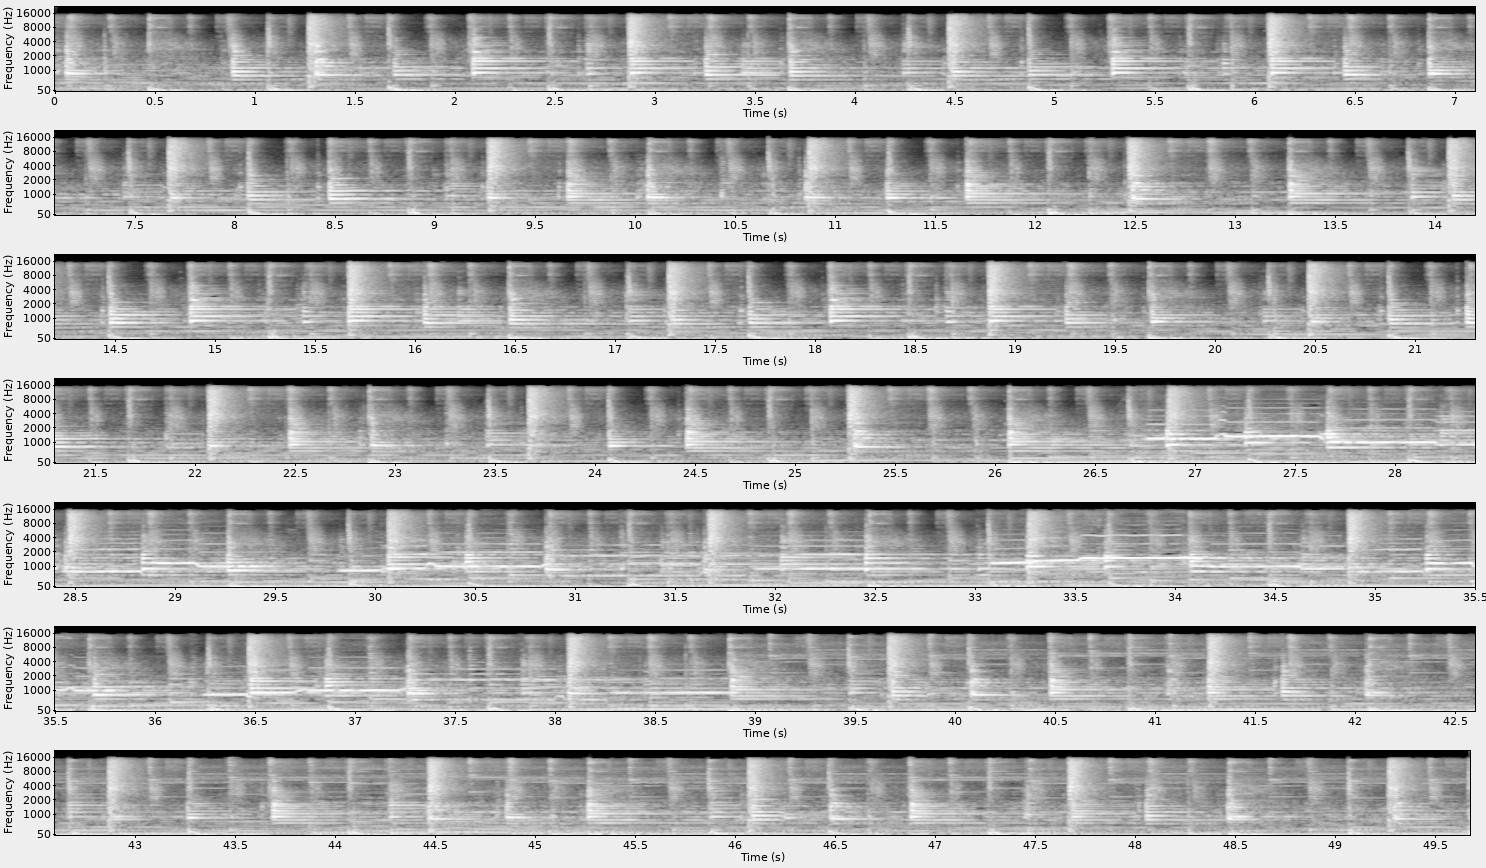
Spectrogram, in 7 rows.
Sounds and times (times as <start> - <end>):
Music: 0.0 - 49.6.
